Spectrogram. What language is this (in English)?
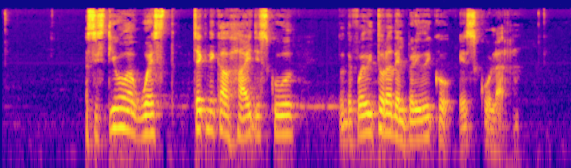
Spanish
